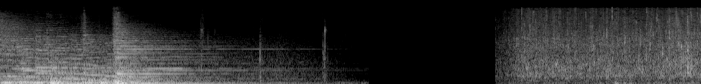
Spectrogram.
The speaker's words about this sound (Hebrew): וואו, כמה מים בלב המדבר. מאיכן מגיעים לכאן מים רבים כל כך? ברוכים הבאים לעין מבוע, המעיין התיכון במעיינות נחל פרת.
